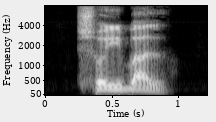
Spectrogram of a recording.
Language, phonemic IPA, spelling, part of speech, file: Bengali, /ʃoi̯bal/, শৈবাল, noun, LL-Q9610 (ben)-শৈবাল.wav
- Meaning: 1. algae 2. Blyxa octandra (Vallisneria octandra), an aquatic plant of the family Hydrocharitaceae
